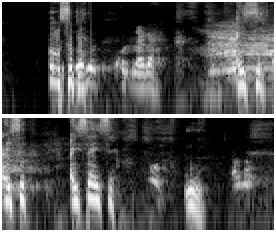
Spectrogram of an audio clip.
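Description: A cow in labour on a farm moos several times up close, with one long drawn-out low call in the middle, and shorter lowing sounds around it.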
